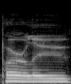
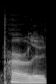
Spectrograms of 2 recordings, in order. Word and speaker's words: pilau: People do spell it wrong or have changed it around, but the original spelling of purloo doesn't seem to look like purloo at all. Looks like pilau. It looks like a foreign word.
